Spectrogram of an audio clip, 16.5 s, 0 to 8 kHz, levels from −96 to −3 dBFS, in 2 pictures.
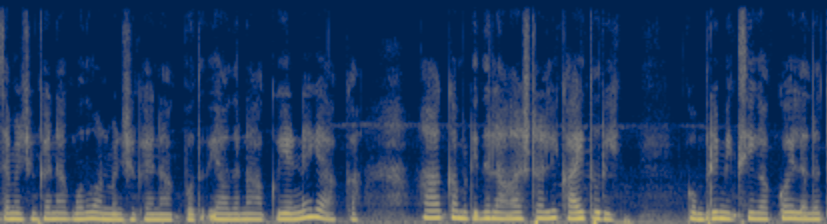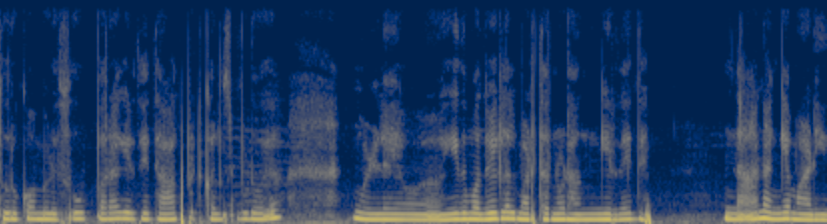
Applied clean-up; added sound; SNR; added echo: none; none; none; none.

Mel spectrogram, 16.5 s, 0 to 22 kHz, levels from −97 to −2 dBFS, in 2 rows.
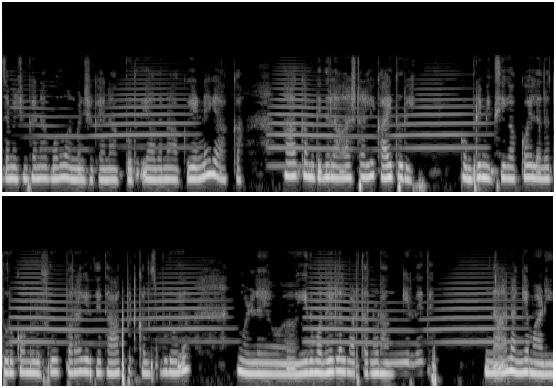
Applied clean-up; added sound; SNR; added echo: classical method Wiener filter.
